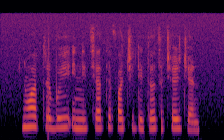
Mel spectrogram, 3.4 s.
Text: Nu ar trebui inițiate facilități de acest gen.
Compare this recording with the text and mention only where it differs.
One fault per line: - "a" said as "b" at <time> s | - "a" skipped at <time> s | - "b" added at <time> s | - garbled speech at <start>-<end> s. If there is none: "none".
- "de" skipped at 2.4 s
